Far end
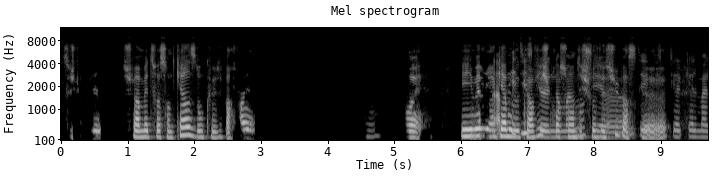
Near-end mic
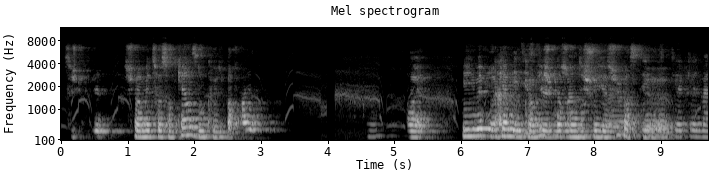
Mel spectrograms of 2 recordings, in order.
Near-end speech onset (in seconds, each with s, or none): none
